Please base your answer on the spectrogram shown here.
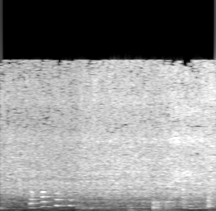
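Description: Adobong labong, bamboo shoots with onion, ginger, garlic and soy sauce, is stirred in a pan. Soft sizzling runs under faint scraping and clinking of the utensil at a quiet, close distance, with no talk.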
